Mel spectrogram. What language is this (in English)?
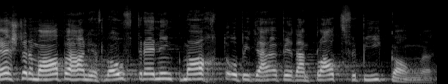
Swiss German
